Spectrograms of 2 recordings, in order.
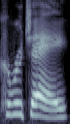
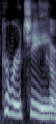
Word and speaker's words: Karrueche: Well, first of all, Drake said my name wrong. He said Karuche. It's Karuchi, but whatever.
